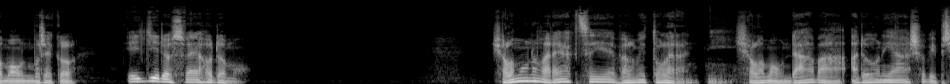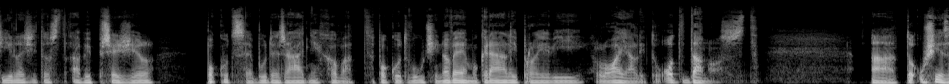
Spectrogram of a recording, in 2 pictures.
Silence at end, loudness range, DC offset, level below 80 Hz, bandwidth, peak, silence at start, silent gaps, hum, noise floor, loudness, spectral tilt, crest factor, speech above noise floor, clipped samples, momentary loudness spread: 0 s; 4 LU; under 0.1%; -34 dBFS; 14.5 kHz; -2 dBFS; 0 s; none; none; -76 dBFS; -20 LUFS; -5 dB/octave; 20 dB; 56 dB; under 0.1%; 10 LU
